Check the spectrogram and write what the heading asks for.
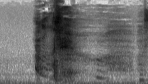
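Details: A single sharp, explosive sneeze with a quick breath in before it, then quiet.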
